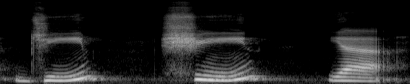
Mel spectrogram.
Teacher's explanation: ஜீம் ஷீன் யா நாவின் நடு பகுதி மேல்முறசை தொடும் பொழுது ஒளிக்க பெறுகின்றன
